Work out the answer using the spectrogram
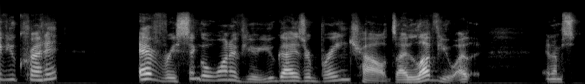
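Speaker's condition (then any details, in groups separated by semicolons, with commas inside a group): No condition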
